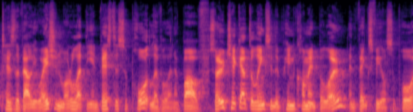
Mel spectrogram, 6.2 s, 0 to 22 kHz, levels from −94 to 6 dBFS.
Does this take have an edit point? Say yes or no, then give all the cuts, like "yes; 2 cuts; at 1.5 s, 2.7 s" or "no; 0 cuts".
no; 0 cuts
